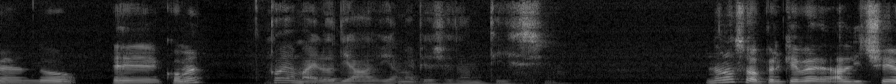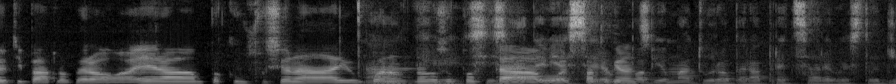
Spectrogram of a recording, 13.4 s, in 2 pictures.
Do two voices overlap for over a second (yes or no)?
yes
